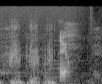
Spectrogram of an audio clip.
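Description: A person chuckling softly, then a couple of spoken words; the sound dies down near the end.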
